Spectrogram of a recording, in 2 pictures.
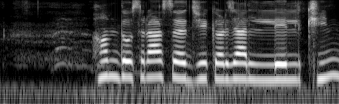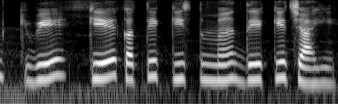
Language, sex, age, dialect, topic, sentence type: Maithili, female, 41-45, Eastern / Thethi, banking, question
